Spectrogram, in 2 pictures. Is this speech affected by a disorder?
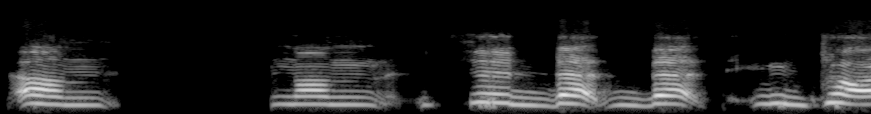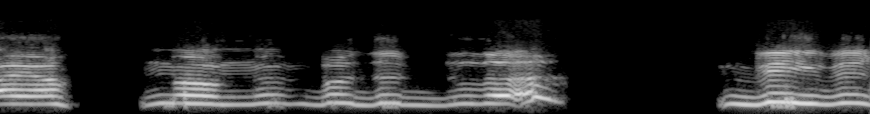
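Yes: ataxic cerebral palsy; diagnosed at age two, affects walking and fingers, therapy can help improve; speech audibly affected.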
